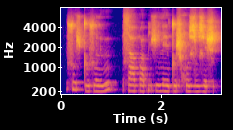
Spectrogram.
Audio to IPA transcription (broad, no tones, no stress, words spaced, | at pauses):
sʷiʃtʷɛsʷalɯ | saqʷaɓiʃi letʷɯʂχʷe ʑɯʑiʂ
